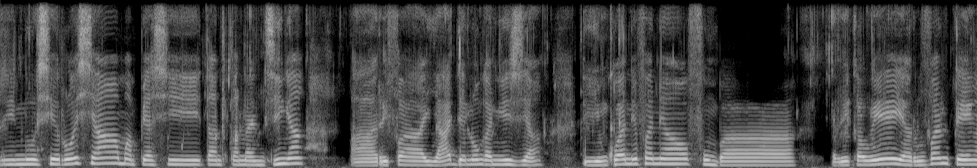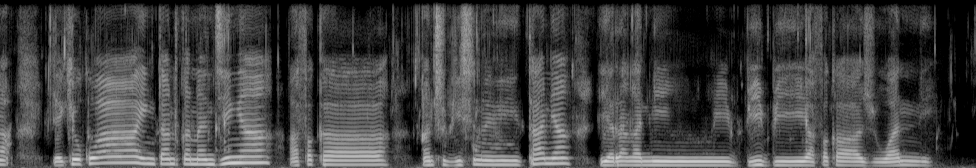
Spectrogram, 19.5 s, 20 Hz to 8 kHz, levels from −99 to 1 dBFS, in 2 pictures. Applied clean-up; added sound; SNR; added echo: neural mask model Resemble Enhance denoiser.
